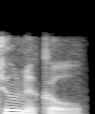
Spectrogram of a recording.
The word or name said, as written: tunicle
